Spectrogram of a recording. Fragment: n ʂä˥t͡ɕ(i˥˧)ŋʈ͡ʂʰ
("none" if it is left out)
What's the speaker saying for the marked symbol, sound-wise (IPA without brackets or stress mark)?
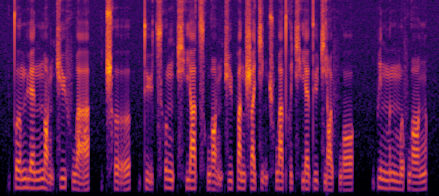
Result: ḭ˨˩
